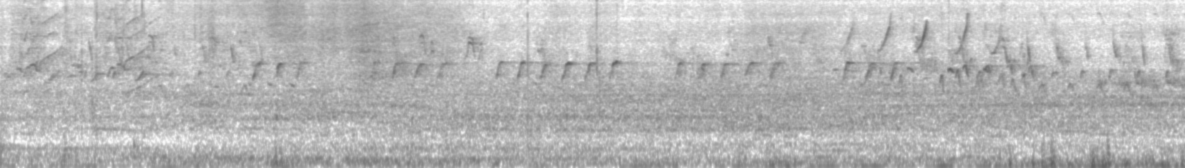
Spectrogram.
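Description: Birds chirping in quick runs of short high notes, about five a second, mixed with higher rising whistled notes, over a low steady rumble.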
